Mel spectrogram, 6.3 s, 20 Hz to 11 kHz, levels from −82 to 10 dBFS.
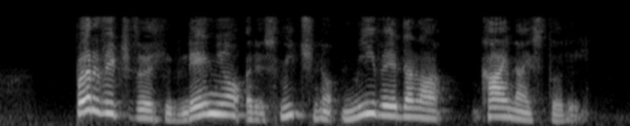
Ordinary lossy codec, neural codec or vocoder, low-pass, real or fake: none; codec, 16 kHz, 1.1 kbps, Voila-Tokenizer; 7.2 kHz; fake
